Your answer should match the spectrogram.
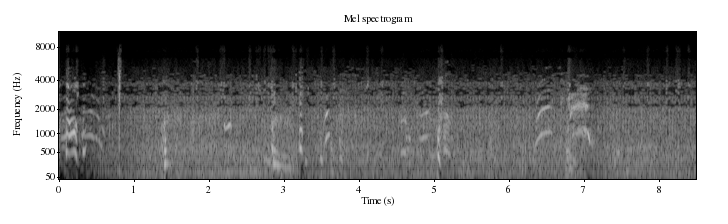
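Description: A Suzuki 4x4's engine running steadily as it keeps driving off-road with grip. Short high sounds that slide up and down in pitch come over it about half a dozen times.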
